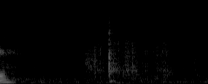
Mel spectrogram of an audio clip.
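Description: Near silence: room tone, with a faint brief rustle and soft click about a second in.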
